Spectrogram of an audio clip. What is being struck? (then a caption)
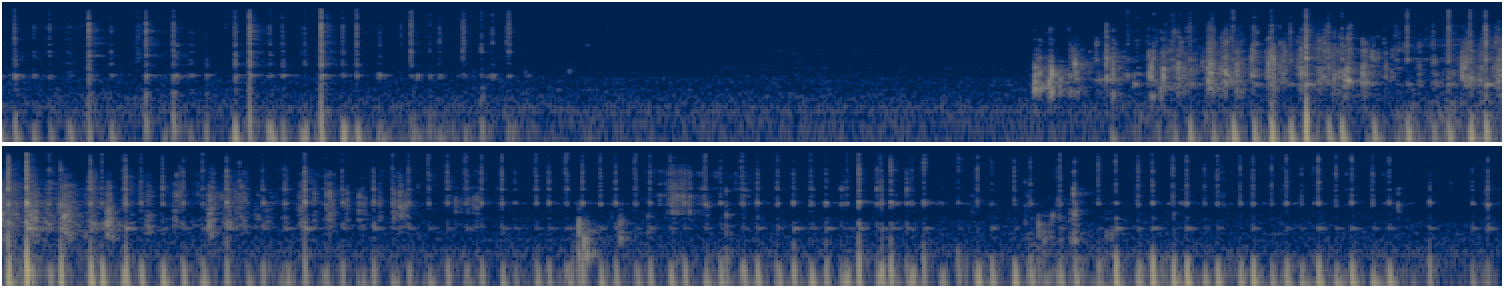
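Small plastic shot bottle. Fingers and nails tap fast on the label and white neck of a small, hollow, open green plastic L-carnitine shot bottle, likely empty. Quick, dry clicks with a soft low thump come in a short burst, then pause for a moment. A dense, continuous run of rapid tapping follows, with brighter, hollow-sounding taps until the end.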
